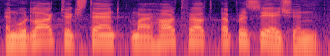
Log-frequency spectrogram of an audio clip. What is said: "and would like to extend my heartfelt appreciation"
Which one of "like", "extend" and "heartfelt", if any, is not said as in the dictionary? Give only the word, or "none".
none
